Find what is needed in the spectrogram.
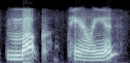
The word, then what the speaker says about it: Mukhtarian: My name is Dr. Kimberly Mukhtarian. And it's actually spelled how it's pronounced. It's pronounced how it's spelled.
